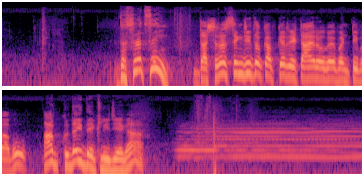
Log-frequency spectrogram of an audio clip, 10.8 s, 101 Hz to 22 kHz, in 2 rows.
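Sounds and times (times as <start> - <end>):
speech: 1.8 - 7.6
train horn on railway tracks: 8.0 - 10.7.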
